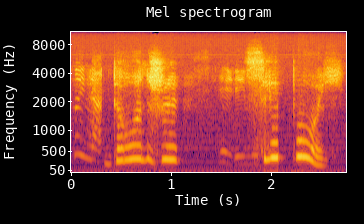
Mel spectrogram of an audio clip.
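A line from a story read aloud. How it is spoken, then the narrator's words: Pitying sob. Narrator (Russian): всхлипнула жалостливая Зоря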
